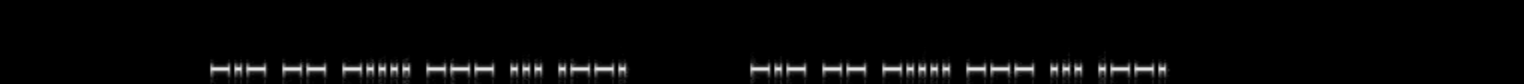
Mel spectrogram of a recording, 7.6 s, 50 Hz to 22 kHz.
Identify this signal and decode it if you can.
Morse code, heard as a keyed tone, about 37 wpm, 700 Hz. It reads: KM6OSP KM6OSP
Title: USA Call Signs - 6 Characters - Repeated 2x - 40wpm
